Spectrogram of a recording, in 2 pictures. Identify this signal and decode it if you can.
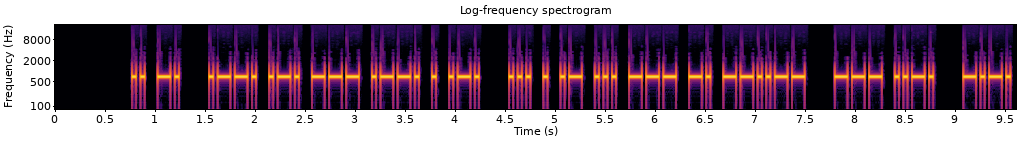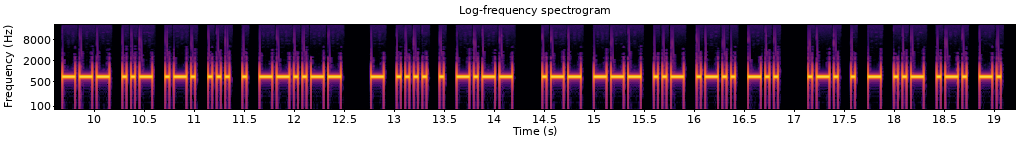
Morse code, heard as a keyed tone, about 28 wpm, 700 Hz. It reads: IN PROPER SEASON, OF COURSE, THEY WOULD RETURN
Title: Sentences from Top 1400 Words 28wpm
